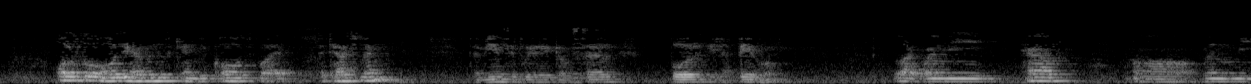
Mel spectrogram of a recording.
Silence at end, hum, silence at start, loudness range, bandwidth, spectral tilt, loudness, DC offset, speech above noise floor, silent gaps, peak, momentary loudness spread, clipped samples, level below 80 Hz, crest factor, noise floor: 0 s; none; 0 s; 6 LU; 5.6 kHz; -12.5 dB/octave; -30 LUFS; under 0.1%; 23 dB; none; -12 dBFS; 19 LU; under 0.1%; -60 dBFS; 18 dB; -52 dBFS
